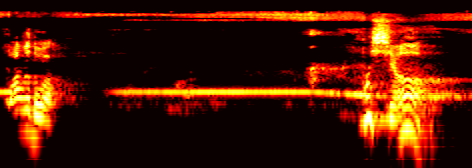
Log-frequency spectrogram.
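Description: A voltage tester gives a steady beep.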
